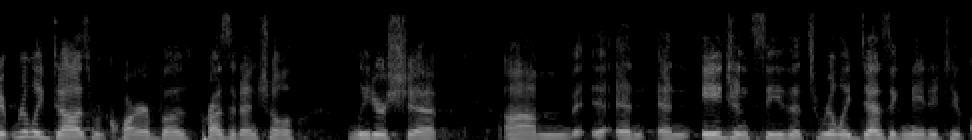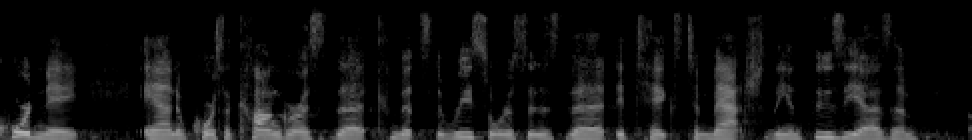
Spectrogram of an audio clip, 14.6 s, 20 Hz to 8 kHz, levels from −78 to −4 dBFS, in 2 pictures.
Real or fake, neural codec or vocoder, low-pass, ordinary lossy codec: fake; autoencoder, 48 kHz, 128 numbers a frame, DAC-VAE, trained on Japanese speech; 7.2 kHz; Opus, 24 kbps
